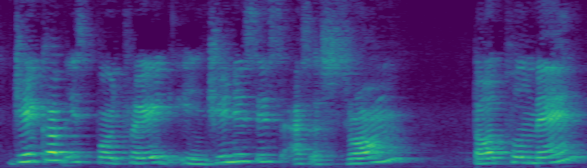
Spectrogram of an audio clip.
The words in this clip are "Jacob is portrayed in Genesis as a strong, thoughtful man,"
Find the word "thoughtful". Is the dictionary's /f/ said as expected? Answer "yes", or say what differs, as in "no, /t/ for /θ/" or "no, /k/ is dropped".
no, /f/ is dropped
